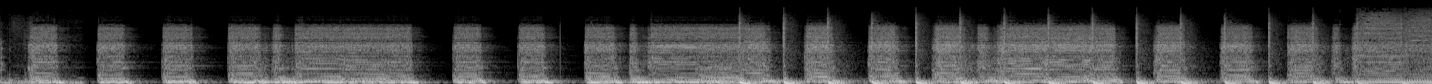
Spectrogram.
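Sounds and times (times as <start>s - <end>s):
rock track with distorted guitars and driving drums: 0.0s - 14.3s.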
